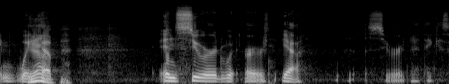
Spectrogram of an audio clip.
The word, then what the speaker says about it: Seward: up in Seward Seward, I think is how you say it.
